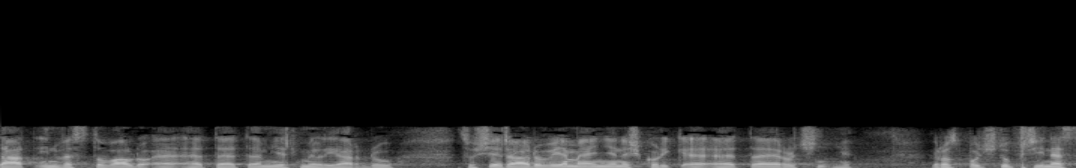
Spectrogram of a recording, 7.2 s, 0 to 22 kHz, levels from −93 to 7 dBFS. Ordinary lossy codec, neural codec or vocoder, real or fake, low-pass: MP3, 32 kbps; none; real; 5.4 kHz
